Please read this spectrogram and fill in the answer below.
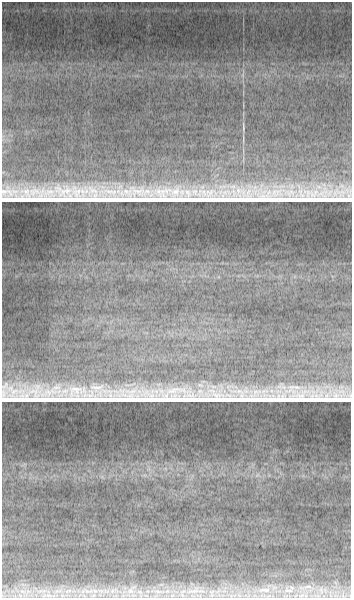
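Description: Indistinct, overlapping chatter of a group of people greeting one another, over a steady background rumble and hiss.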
